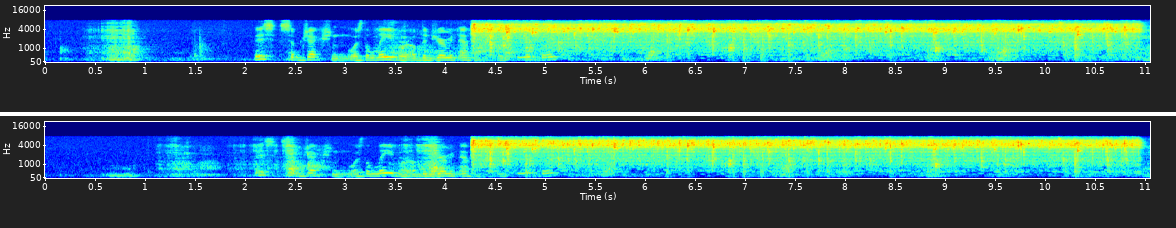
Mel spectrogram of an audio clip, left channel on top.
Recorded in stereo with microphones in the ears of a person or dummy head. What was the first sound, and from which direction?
A man speaking, 70° left (ahead or behind).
